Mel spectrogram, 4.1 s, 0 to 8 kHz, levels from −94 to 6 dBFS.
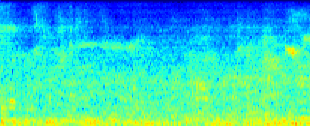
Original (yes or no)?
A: no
